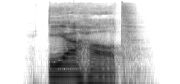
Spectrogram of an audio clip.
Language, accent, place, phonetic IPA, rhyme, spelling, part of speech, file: German, Germany, Berlin, [ˈeːɐ̯haʁt], -eːɐ̯haʁt, Erhard, proper noun, De-Erhard.ogg
- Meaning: 1. a male given name 2. a surname transferred from the given name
